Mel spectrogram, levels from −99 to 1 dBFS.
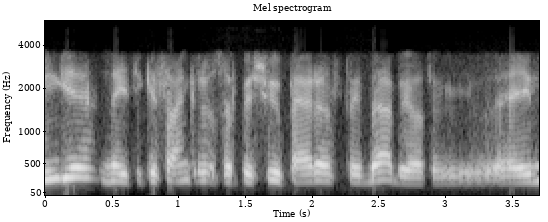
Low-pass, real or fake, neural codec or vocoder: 5.4 kHz; real; none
